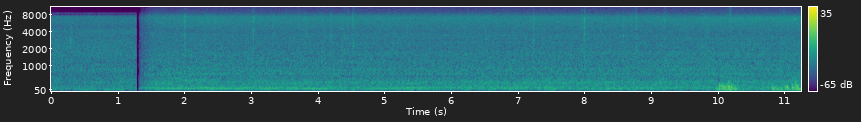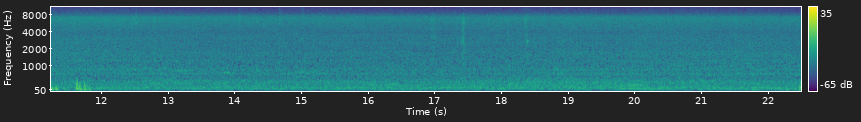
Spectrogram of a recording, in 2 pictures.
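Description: Steady hiss of room background noise, like a running fan. Three short, dull bumps come between about ten and twelve seconds in.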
